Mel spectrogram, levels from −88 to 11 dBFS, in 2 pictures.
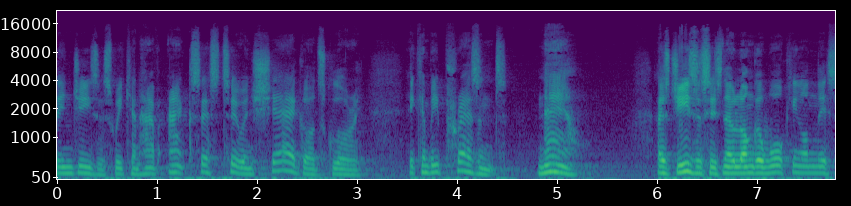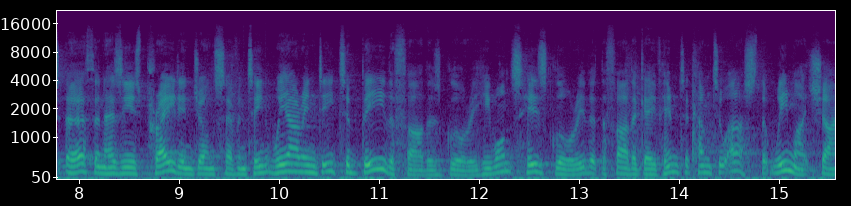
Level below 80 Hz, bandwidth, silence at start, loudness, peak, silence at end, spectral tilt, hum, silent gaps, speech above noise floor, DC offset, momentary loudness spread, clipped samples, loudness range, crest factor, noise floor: -50 dBFS; 15.5 kHz; 0 s; -28 LUFS; -6 dBFS; 0 s; -5 dB/octave; none; none; 23 dB; under 0.1%; 13 LU; under 0.1%; 8 LU; 22 dB; -51 dBFS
